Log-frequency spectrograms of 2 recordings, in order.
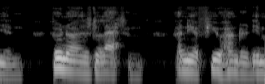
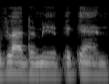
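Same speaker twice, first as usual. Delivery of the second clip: ordinary delivery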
